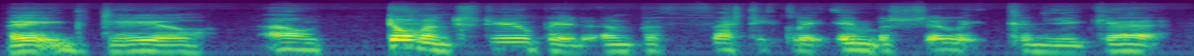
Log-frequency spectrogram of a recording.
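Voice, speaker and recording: Reacting to videos on his channel, a male host speaks at normal speed in a mid-range voice with a darkish tone. His live commentary on the clips he plays is dismissive and mocking.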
